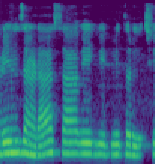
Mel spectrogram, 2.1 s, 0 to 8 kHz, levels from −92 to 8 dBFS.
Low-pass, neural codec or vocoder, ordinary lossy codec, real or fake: 7.2 kHz; none; none; real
